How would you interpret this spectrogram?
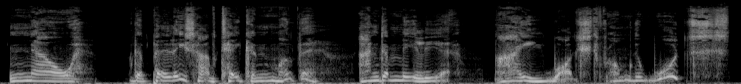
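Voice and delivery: flat and strange; Katrina's voice. Acted.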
